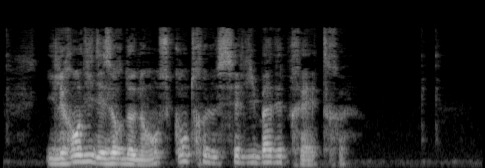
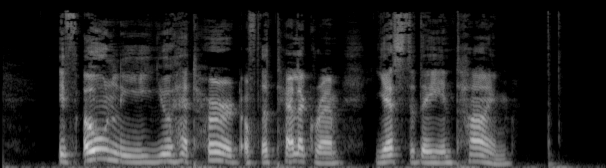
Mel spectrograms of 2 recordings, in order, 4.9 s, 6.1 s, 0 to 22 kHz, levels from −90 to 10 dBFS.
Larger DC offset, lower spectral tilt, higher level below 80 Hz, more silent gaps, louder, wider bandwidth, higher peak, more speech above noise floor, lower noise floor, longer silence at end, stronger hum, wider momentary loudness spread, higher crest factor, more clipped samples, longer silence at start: neither; about the same, -5.5 dB/octave vs -4.5 dB/octave; about the same, -58 dBFS vs -58 dBFS; neither; about the same, -23 LUFS vs -24 LUFS; second, 11.5 kHz vs 16.5 kHz; about the same, -6 dBFS vs -4 dBFS; first, 46 dB vs 37 dB; first, -68 dBFS vs -60 dBFS; first, 1.4 s vs 0.4 s; neither; first, 18 LU vs 12 LU; about the same, 20 dB vs 20 dB; neither; second, 0.45 s vs 0.6 s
